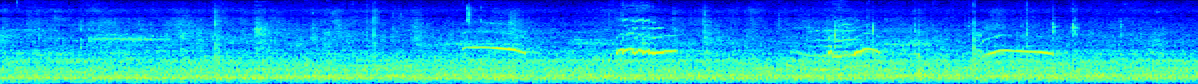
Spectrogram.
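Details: Ragdoll kittens raised in a home cattery in central Kansas, mewing softly: several thin, high arched meows spaced about a second apart over a steady background hiss.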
